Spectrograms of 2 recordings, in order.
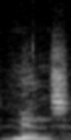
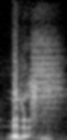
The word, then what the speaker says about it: Minnis: I said it wrong saying that. It's Minnis. Minnis.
